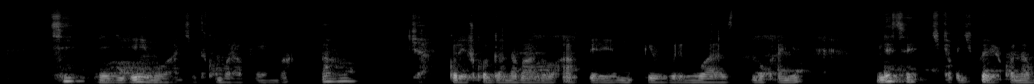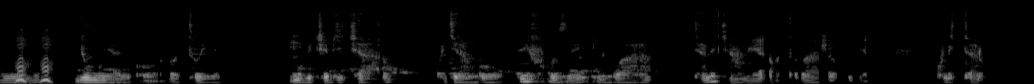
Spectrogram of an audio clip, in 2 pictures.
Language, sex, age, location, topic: Kinyarwanda, male, 18-24, Nyagatare, health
